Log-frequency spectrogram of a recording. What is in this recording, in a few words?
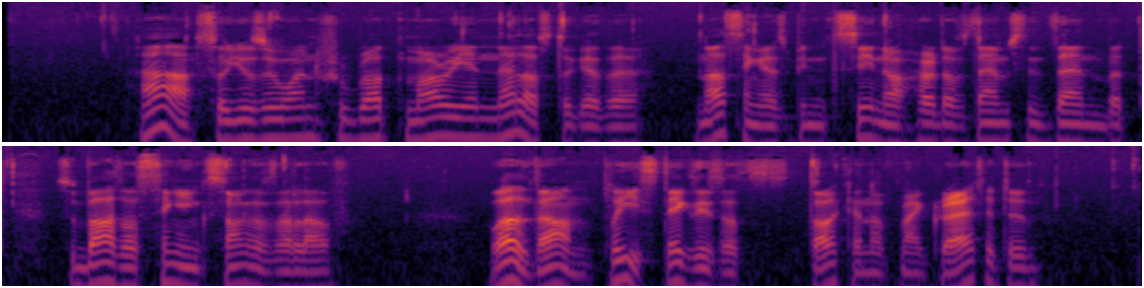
normal french accent, breton voice auditions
